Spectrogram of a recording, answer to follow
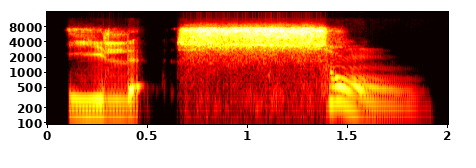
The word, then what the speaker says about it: ils sont: Ne confonds pas avec ils sont. Ça se prononce de manière plus forte, ok? Ça, c'est S normal.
